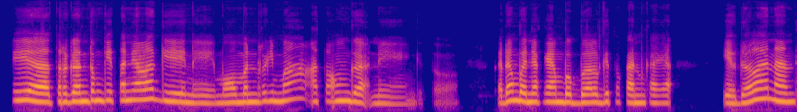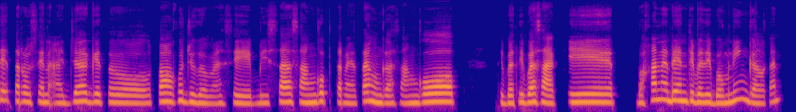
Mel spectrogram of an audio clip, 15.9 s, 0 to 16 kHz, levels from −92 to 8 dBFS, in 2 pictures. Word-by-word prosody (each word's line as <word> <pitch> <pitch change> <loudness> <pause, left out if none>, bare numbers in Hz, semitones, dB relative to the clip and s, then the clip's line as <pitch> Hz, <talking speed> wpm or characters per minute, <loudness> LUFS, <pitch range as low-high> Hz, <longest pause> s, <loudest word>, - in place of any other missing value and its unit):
Iya 275 -4 +6
tergantung 255 +4 +2
kitanya 285 +2 +1
lagi 265 -6 +1
ini 215 -2 -5
mau 220 +1 0
menerima 265 +7 -1
atau 255 +1 -7
enggak 250 -6 +2
nih 195 -2 -10
gitu, - - -30 0.6
kadang 255 +6 +2
banyak 245 0 +3
yang 240 0 +3
bebal 230 0 +1
gitu 245 0 -6
kan 220 0 +2
kayak, 215 -1 -6 0.5
"Ya 215 - 0
udah 225 +3 +1
lah 325 - +4
nanti 255 +1 +3
terusin 245 -2 -3
aja," 215 +3 -4 0.2
gitu, 235 -1 -4 0.5
"toh 255 - +2
aku 275 - -3
juga 215 -2 -1
masih 210 +2 -6
bisa 215 +3 -6 0.2
sanggup." 235 +2 -2
Ternyata 215 +1 -4
nggak 215 -2 -2
sanggup, 240 +4 +3 0.4
tiba-tiba 225 +2 0
sakit, 235 +1 +1 0.2
bahkan 300 +8 0
ada 285 -2 +2
yang 275 - +3
tiba-tiba 230 -4 +1
meninggal 245 -5 -2
kan. 260 +4 -8
235 Hz, 160 wpm, -22 LUFS, 215-255 Hz, 0.6 s, Iya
